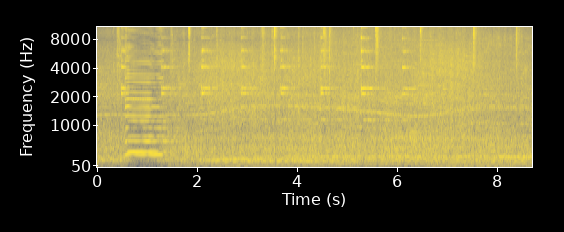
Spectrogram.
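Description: Union Pacific diesel freight locomotives passing close by. A short horn blast sounds about half a second in and is the loudest moment. The diesel engines then run past with a slowly rising and falling whine and repeated clicks of wheels over the rail joints.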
